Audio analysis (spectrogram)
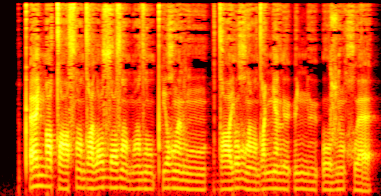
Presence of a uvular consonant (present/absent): present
